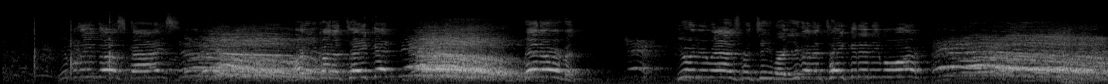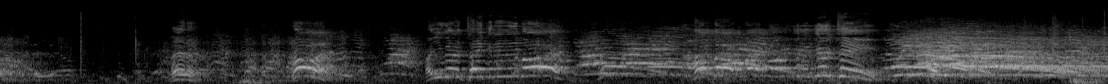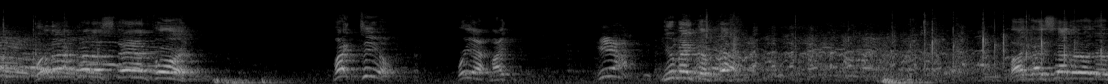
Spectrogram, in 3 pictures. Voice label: corporate pep talk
